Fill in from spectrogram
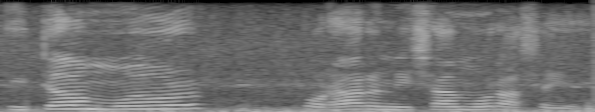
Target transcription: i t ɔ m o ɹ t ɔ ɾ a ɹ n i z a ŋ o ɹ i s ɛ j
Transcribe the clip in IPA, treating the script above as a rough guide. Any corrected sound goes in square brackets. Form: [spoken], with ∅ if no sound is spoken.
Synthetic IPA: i t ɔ m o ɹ [p] ɔ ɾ a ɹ n i [s] a [m] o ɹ [a] s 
